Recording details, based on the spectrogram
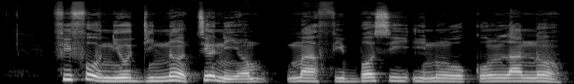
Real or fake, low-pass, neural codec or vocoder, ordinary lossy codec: real; none; none; none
